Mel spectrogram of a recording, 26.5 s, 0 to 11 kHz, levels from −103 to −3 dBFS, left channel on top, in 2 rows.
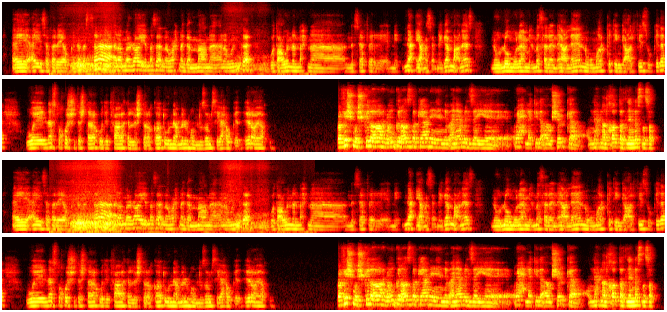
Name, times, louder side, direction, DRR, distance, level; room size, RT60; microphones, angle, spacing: voice 1, 0.2-5.0 5.4-9.4 9.8-18.5, left 2 dB, 90° left, 0.9 m, -28 dB
sound 1, 0.9-2.5 2.9-3.0 3.2-3.3 4.4-5.4 6.0-6.2, right 4 dB, 70° right, 0.5 m, -29 dB
voice 2, 20.0-26.3, right 1 dB, 10° left, 1.3 m, -24 dB
5.8 x 2.4 x 2.8 m
head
